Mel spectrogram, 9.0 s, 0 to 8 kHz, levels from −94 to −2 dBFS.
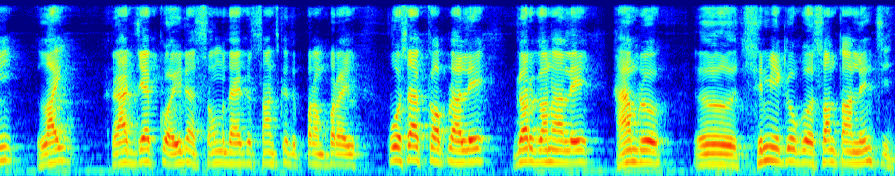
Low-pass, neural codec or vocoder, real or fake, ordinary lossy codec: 7.2 kHz; codec, 44.1 kHz, 7.8 kbps, Pupu-Codec; fake; none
